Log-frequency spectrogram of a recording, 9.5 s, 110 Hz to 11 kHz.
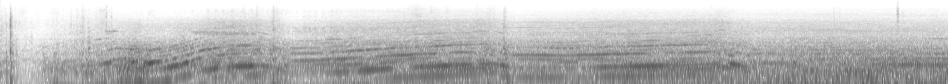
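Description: A boosted V10 Lamborghini Gallardo launches hard, its engine revving high and climbing through several quick gear changes, loud and continuous.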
